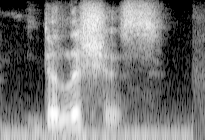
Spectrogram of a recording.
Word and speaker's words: delicious: to the word delicious instead of deli delicious use a short eye here delicious delicious there you go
